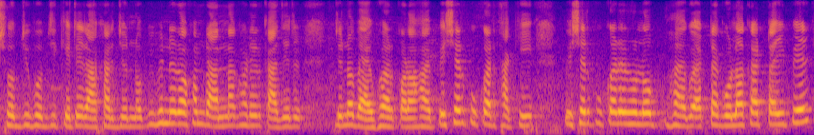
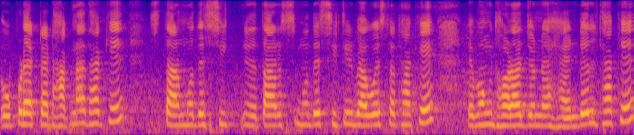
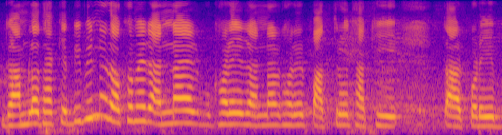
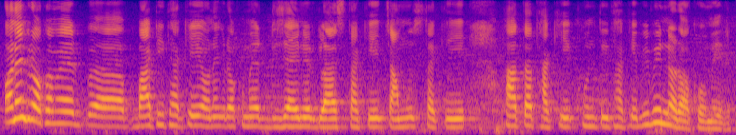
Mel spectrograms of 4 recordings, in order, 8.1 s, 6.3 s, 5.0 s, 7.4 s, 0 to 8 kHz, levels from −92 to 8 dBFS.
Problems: continuous background conversations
